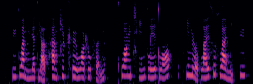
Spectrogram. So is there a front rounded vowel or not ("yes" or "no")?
yes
